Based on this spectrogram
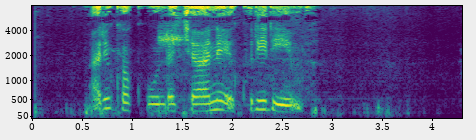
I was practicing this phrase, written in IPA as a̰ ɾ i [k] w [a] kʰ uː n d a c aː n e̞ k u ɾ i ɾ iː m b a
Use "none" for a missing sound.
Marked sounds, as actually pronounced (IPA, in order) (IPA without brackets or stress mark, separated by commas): k, a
